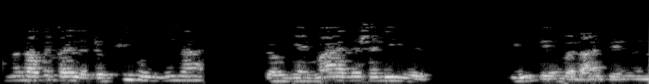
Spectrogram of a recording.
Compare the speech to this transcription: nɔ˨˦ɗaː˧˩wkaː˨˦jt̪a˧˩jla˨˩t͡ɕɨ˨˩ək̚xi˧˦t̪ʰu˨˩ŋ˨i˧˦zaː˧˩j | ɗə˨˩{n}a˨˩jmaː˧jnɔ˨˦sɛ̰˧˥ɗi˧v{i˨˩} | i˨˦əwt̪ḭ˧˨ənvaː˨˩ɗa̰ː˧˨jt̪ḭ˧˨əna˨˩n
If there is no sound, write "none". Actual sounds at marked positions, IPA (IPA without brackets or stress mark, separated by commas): ŋ, e˨˩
